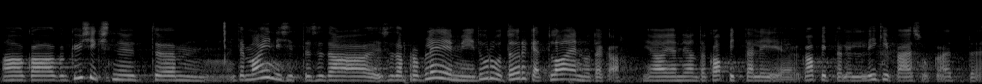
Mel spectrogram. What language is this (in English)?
Estonian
